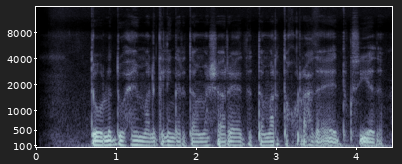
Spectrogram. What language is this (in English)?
Somali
